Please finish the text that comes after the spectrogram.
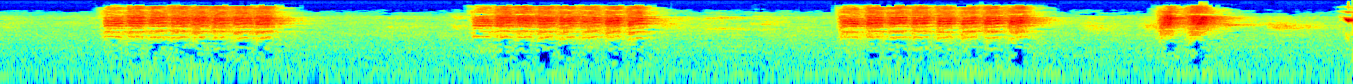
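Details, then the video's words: Sooty-headed bulbul voice for tutoring contest birds: three rasping, finely pulsed buzzes of about a second each at regular two-second spacing, ending with a short sharp double note. "cucak kinoi gacor cocok buat masteran burung lomba"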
